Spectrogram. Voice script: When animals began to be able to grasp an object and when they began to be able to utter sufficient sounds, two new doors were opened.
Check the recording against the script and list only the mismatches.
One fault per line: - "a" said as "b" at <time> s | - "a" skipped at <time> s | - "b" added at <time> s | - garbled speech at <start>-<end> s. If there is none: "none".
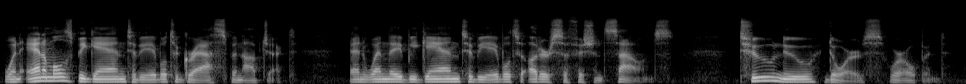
none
